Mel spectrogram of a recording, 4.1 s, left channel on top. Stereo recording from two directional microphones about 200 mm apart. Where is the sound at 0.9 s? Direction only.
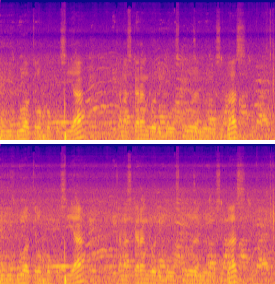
5° left (ahead or behind).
